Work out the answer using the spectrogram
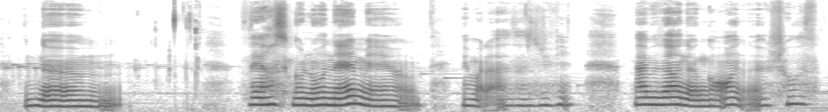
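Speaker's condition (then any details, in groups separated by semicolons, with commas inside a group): ALS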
